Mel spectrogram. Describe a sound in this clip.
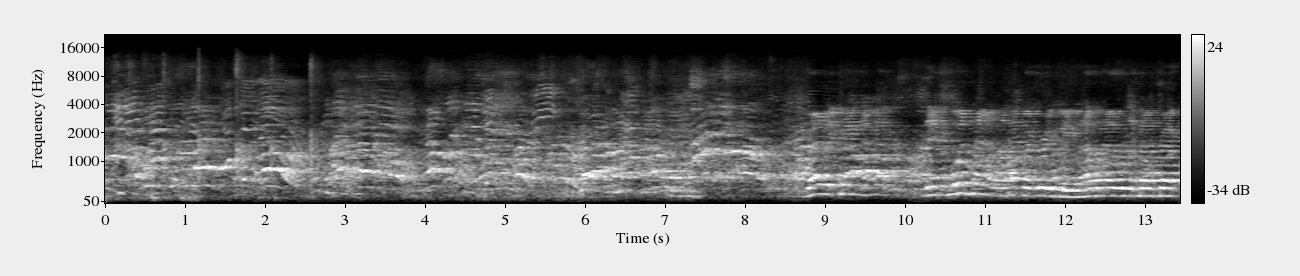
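A man announces loudly over a loudspeaker in a large echoing hall.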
